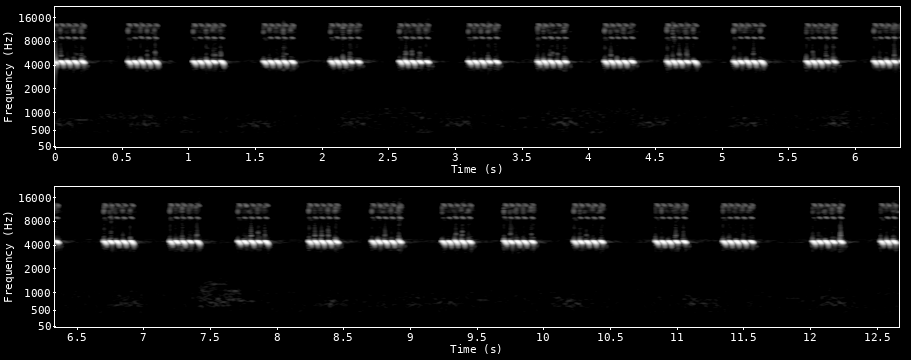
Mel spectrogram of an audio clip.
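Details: Crickets chirping at night: a long, unbroken series of high, ringing pulsed chirps, each four or five pulses long, recurring about twice per second with steady rhythm.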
